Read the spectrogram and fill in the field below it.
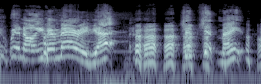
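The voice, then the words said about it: Put-on British accent. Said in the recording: “She probably did it with a British accent.”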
